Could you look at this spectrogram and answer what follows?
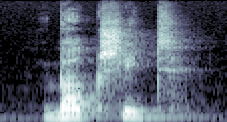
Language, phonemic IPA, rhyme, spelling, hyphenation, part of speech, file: Dutch, /bɑu̯kˈsit/, -it, bauxiet, bauxiet, noun, Nl-bauxiet.ogg
- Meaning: bauxite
